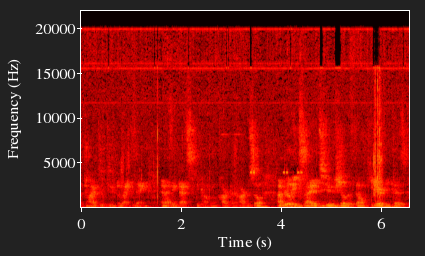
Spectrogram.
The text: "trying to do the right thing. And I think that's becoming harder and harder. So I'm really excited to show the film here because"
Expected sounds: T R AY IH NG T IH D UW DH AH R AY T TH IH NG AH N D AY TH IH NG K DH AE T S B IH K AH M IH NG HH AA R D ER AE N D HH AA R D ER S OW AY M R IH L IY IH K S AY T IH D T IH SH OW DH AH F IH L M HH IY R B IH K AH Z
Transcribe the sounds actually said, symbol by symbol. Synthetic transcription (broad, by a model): T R AY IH NG T IH D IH DH AH R AY T TH IH NG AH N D AY TH IH NG K DH AE T S B IH K AH M IH NG HH AA R D ER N HH AA R D ER S OW AY M R IH L IY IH S AY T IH D T IH SH OW DH AH F IH L M HH IY R B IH K AH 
